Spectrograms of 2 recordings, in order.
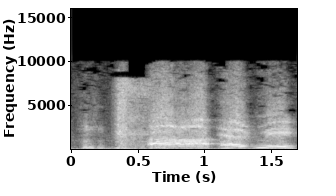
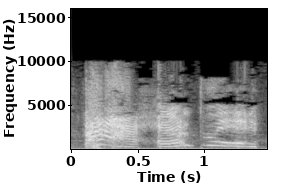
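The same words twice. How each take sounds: First: Higher strained grunting cry for help; louder strained mock grunt; grunt impression. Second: Much higher, slow, laughing mock grunt; high slow laughing repeat; laughing grunt impression. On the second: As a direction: try the grunt again through laughter. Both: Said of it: "grunt impression".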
